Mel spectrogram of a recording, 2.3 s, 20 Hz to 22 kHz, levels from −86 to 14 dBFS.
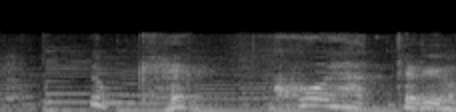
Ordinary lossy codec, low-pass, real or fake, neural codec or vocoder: none; 7.2 kHz; real; none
